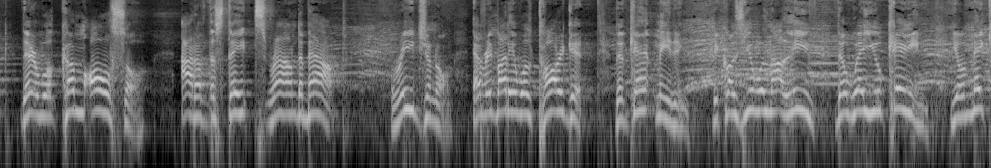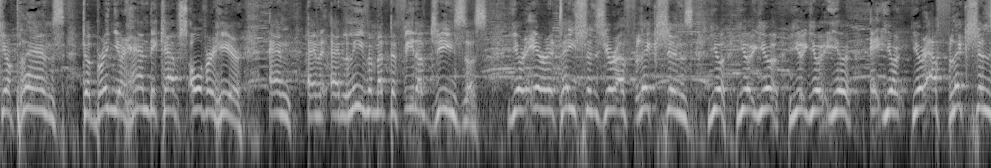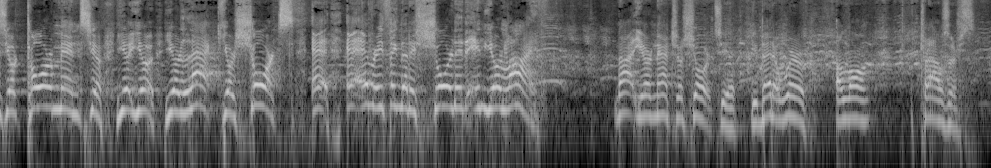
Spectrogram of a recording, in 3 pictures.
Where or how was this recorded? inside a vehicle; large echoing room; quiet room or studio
large echoing room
